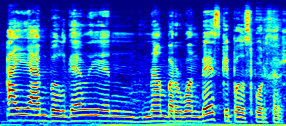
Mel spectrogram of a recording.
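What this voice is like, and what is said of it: Heavy put-on Bulgarian accent. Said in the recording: “I am Bulgarian with a heavy accent.”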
